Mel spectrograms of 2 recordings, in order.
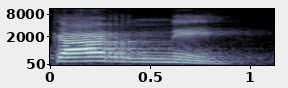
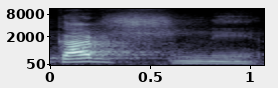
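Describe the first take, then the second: First: It is said in the speaker's plain accent. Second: It is said in an Andean accent, with a hissed r. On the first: "Yo digo carne" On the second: "en países andinos dicen carne, arsh"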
